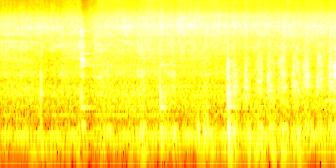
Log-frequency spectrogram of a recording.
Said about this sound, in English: As you see, I'm scraping the bottom of the pan,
